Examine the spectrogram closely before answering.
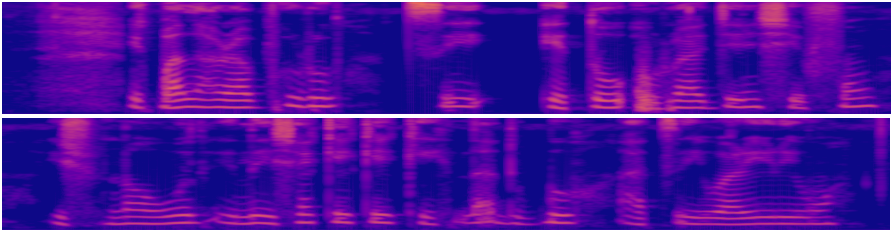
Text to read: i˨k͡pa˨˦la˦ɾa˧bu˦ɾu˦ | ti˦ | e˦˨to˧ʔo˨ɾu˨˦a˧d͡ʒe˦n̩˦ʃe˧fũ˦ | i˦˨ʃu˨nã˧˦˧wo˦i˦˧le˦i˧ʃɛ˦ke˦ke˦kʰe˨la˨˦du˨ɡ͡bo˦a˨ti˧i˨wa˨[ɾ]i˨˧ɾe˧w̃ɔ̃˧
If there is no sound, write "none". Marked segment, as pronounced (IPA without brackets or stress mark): ɾ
